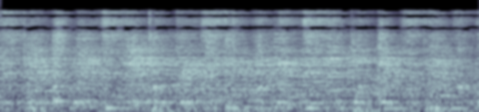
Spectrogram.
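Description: A full steel band of steel pans, from high tenor pans to large bass pans, playing a fast calypso arrangement together, with a drum kit keeping a steady driving beat underneath.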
